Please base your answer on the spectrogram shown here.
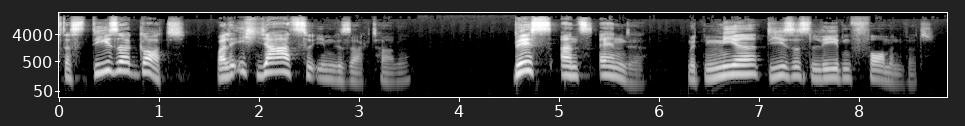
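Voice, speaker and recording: A man preaching a sermon in a somewhat high voice, speaking directly to his congregation. He climbs to loud, emphatic peaks, then lets his phrases sink to a hush. The sound is close and dry. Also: no echo. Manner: swings between loud emphatic peaks and hushed phrase endings.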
